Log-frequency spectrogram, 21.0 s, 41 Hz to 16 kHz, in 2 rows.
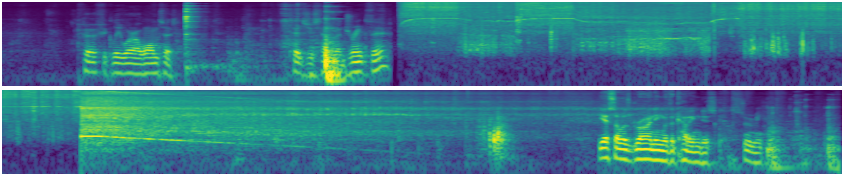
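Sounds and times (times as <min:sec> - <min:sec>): angle grinder cutting metal: 0:05.0 - 0:19.2.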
